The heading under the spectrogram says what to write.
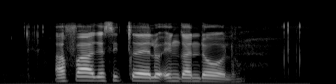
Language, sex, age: Swati, male, 20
